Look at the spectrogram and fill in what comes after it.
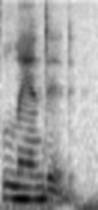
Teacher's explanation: in this case the ending is pronounced with the EH as in sit vowel and the D sound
